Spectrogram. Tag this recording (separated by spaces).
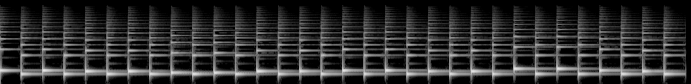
05 3 alert cell cell-phone free happy jordan mills mojo-mills mojomills mono phone ring ring-alert ring-tone tone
